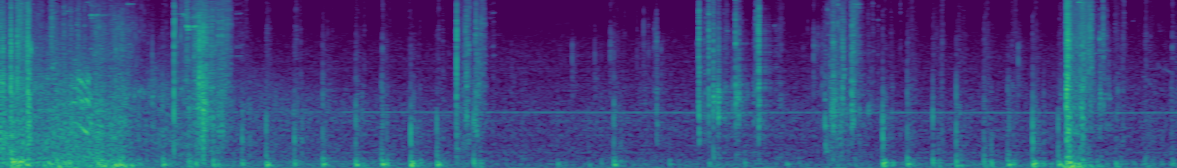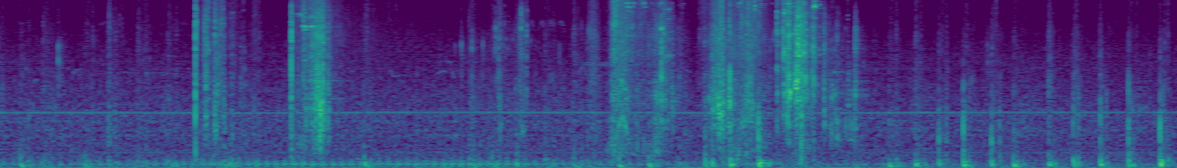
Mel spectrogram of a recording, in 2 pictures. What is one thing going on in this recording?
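Footsteps run quickly over hard floors and pavement.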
